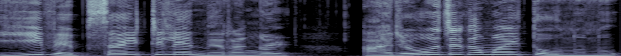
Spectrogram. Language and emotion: Malayalam, disgusted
